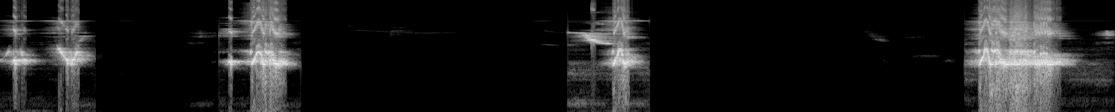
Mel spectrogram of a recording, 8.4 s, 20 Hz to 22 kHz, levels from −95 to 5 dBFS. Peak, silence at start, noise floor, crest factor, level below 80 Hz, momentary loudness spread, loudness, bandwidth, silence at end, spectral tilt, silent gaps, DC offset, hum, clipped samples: 0 dBFS; 0.05 s; under -90 dBFS; 12 dB; -58 dBFS; 11 LU; -4 LUFS; over 20 kHz; 0 s; 4.5 dB/octave; none; under 0.1%; none; 3%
